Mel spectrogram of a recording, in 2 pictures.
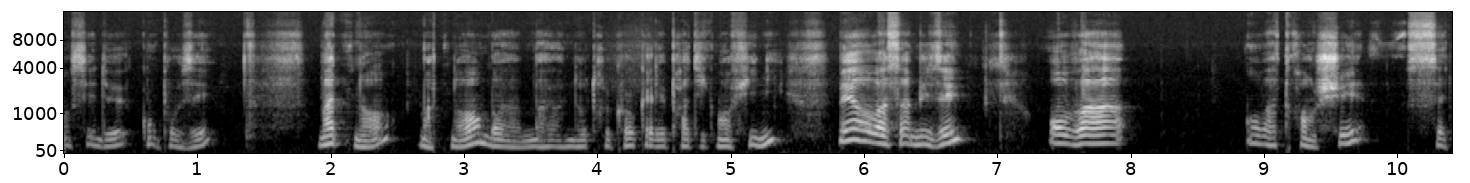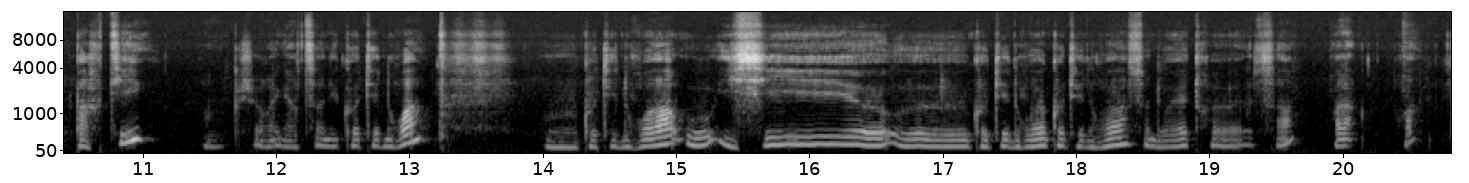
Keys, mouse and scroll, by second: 0.5-1.5 drag, 2.3-2.9 scroll down 3, 3.0 right click, 4.5 scroll up 2, 8.1 click, 9.5 click, 11.8 click, 19.1 click.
